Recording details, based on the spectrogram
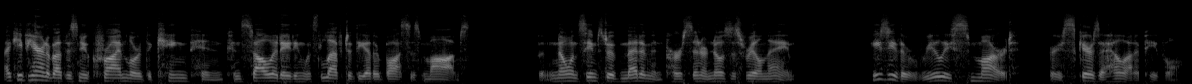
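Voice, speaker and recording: Game detective: hard-boiled, earnest man, intensely crisp and tense delivery, music underneath. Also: medium pitch, expressive, a little fast, bright, forceful tone. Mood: wary, troubled. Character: determined, hard-boiled male police detective dictating case logs. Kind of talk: video game audio log monologue.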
